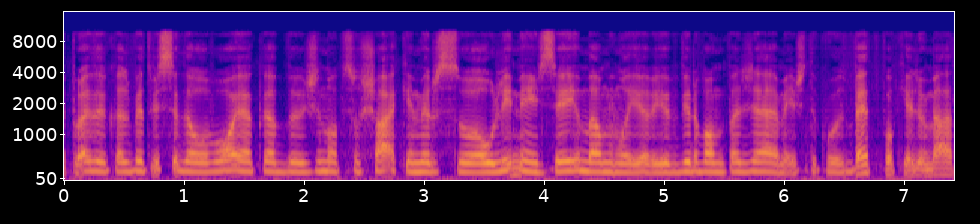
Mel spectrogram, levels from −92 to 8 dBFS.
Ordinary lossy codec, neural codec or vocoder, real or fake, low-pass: MP3, 96 kbps; autoencoder, 22.05 kHz, a latent of 192 numbers a frame, VITS, trained on many speakers; fake; 9.9 kHz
